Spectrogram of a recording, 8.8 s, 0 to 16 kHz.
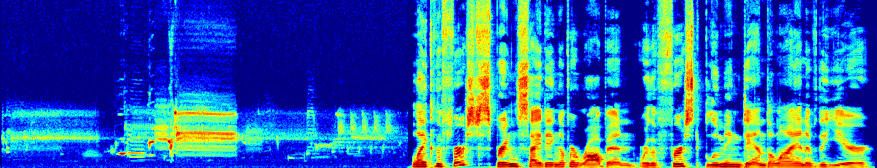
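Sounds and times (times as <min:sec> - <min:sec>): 
red-winged blackbird singing: 0:00.0 - 0:04.1
speech: 0:04.1 - 0:08.7.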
